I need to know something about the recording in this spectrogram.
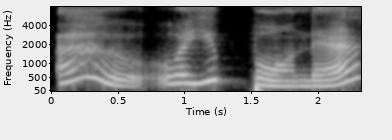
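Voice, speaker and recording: A woman's voice: high-pitched, big pitch swings, very slow, a little mellow, no room sound, studio quality, full character voice. An actress playing an earnest, tender-hearted and naive young lady in an old-time radio drama, questioning and emotive in her delivery. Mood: polite, puzzled. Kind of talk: live recreation of 1930s radio drama.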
